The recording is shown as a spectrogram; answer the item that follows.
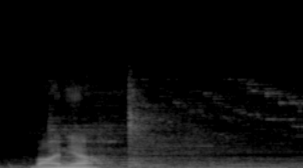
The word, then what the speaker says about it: Vanya: Thank you, Vanya. That's how you say her name. I found out how you say her names.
